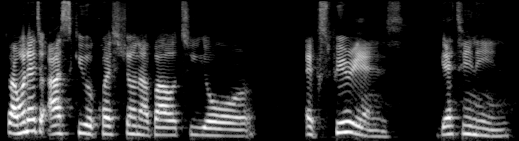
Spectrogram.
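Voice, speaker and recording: A woman hosting a conversation, her voice slightly low. She asks careful, probing follow-up questions, pausing with an occasional um. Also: a bit bright. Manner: measured, probing questions with fillers. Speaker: podcast host. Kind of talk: interview questions.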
